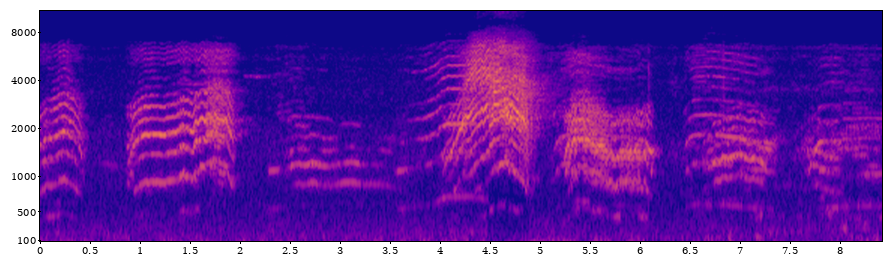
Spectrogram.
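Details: Two cats, black and white, threatening each other up a tree before any real fight: repeated wailing yowls rise and fall, one loud strained cry in the middle, with faint people's voices and background noise underneath.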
